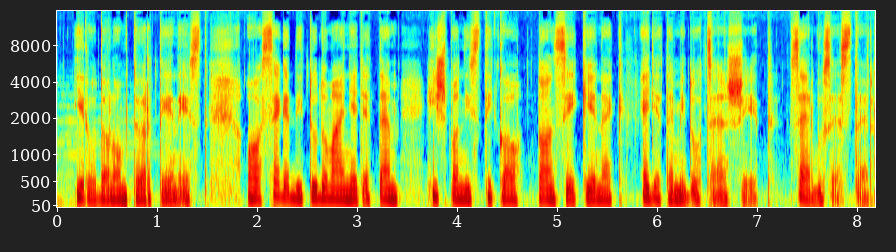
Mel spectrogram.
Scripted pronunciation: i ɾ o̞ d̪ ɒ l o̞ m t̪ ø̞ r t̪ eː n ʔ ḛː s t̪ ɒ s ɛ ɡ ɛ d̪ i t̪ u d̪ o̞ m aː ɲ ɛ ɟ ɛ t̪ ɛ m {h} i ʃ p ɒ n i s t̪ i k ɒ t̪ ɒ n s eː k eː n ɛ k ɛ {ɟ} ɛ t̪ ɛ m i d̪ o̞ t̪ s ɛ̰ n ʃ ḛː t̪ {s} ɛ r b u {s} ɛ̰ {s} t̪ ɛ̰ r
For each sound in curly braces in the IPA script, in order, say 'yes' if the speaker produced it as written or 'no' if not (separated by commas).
yes, yes, yes, yes, yes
